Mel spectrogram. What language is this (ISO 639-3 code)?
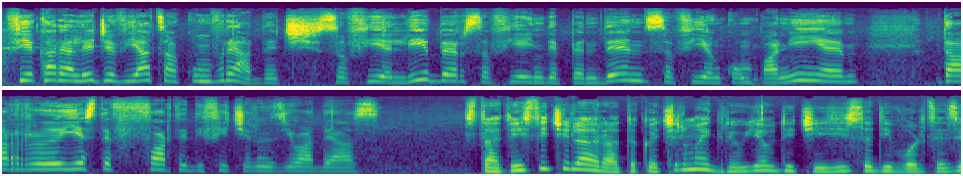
ron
